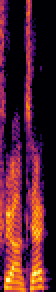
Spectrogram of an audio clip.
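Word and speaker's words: Świątek: It goes long, and Swiatek survives. Back to deuce. All right. Swiatek back to deuce. Why do you pronounce it as Swiatek?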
